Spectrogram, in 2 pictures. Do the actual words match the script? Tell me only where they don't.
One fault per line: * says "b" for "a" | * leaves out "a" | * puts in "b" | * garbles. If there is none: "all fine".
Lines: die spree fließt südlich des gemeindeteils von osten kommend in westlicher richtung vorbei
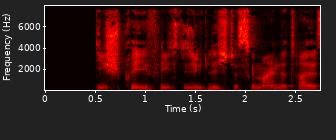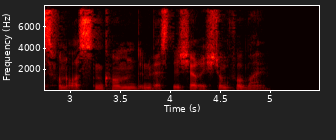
all fine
